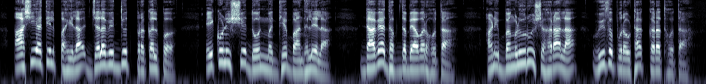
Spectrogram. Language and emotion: Marathi, neutral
